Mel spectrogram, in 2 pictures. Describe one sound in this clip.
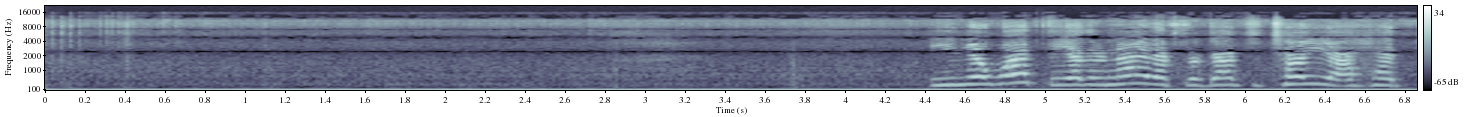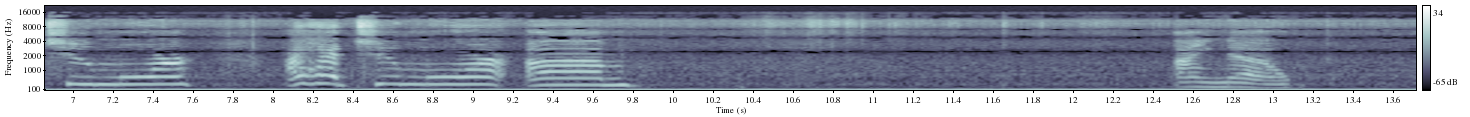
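Stiff mesh ribbon rustles softly as hands handle it.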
